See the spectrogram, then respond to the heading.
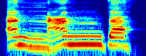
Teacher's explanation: Nun sama mim nanti keluar dari al-khayshum, di rongga hidung, nun dan mim. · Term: huruf nun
